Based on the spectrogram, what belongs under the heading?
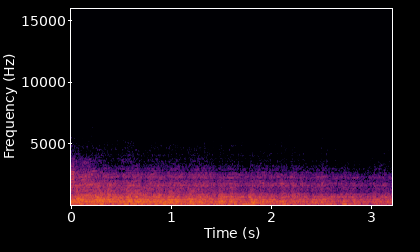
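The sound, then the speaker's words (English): A passenger train rolls along the rails with a steady, low rumble that fills the whole stretch without letting up, heard on its own. “Do you recall seeing me on this train last night?”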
